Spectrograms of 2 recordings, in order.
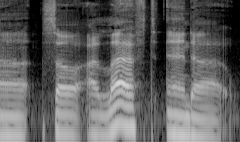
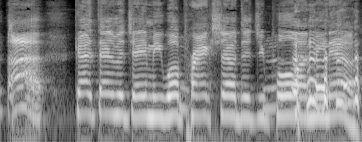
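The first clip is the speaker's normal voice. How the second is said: higher, louder mock outrage at Jamie; exasperated neighbor; 8 semitones higher, 7 dB louder than usual. Drenched neighbor shouts at her husband Jamie, exasperated. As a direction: yell at your prankster husband, soaked.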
